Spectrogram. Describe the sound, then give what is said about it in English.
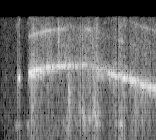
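An emergency vehicle siren wails as it passes outside: a steady, high, sustained tone that slowly sinks in pitch toward the end, after one brief short sound at the start. “Hold on. I got somebody with a siren there. Somebody call the police or something?”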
